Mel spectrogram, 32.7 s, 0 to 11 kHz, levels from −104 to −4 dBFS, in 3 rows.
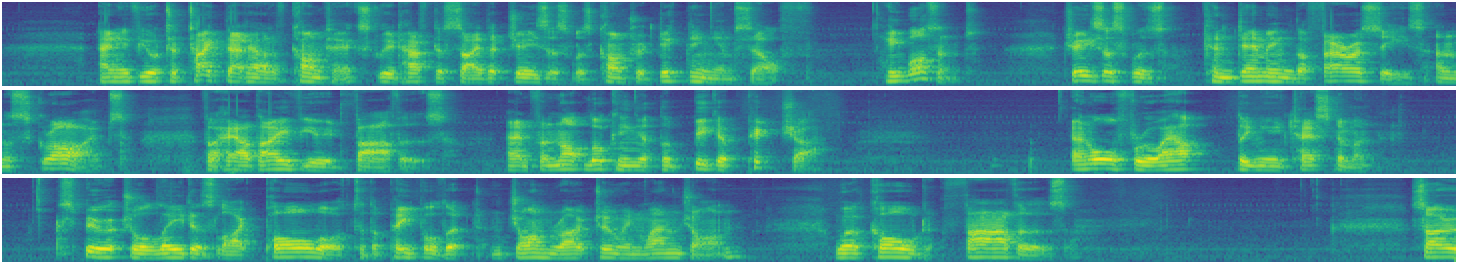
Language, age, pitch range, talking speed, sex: English, 50-69, 120-145 Hz, 125 wpm, male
